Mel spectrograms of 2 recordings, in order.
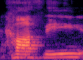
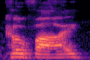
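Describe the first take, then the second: First: The word is pronounced like 'coffee'. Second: The word is not pronounced like 'coffee'.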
